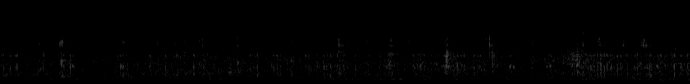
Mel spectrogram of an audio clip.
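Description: Faint close-up chewing of a mouthful of cheesy deep-dish pizza, with small, irregular wet mouth clicks.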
